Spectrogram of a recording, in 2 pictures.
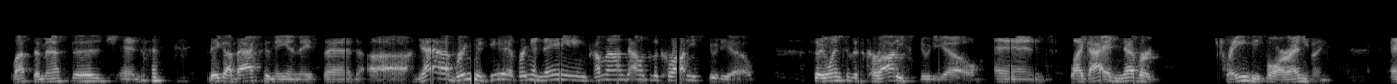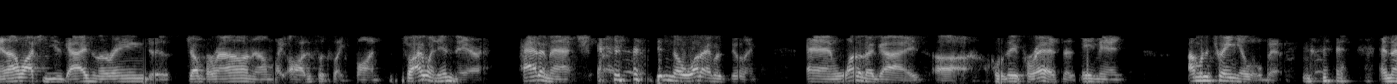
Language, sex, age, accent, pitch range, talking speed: English, male, 30-49, American, 125-165 Hz, 205 wpm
